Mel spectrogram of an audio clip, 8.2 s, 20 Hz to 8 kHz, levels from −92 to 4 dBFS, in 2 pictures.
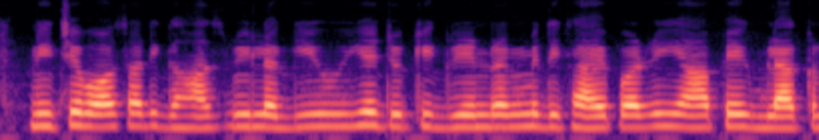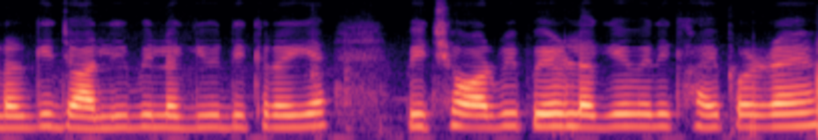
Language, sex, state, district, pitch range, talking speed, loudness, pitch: Hindi, female, Goa, North and South Goa, 215-230 Hz, 295 wpm, -17 LUFS, 225 Hz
